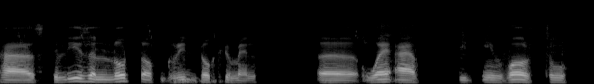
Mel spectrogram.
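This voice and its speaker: A man at a very slow pace and medium pitch, with fairly even intonation and a dry, close sound with no echo. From Africa. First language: French. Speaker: community council candidate. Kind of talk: candidate statement. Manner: halting, many fillers and repetitions.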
